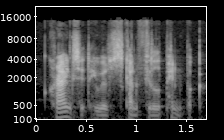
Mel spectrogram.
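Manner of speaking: plain reading voice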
